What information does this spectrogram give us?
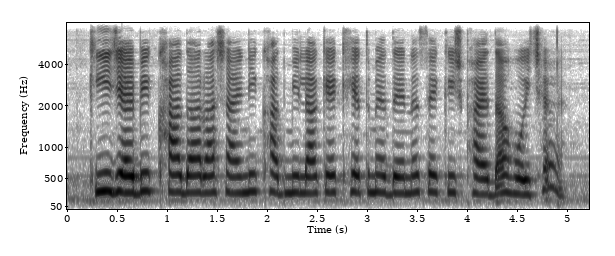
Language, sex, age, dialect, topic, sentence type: Maithili, female, 18-24, Bajjika, agriculture, question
